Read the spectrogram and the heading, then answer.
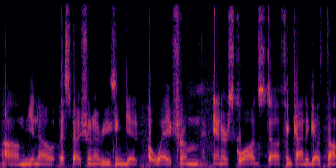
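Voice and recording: At a fairly quick pace, a man speaks with a fairly low pitch and a fairly bright tone.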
